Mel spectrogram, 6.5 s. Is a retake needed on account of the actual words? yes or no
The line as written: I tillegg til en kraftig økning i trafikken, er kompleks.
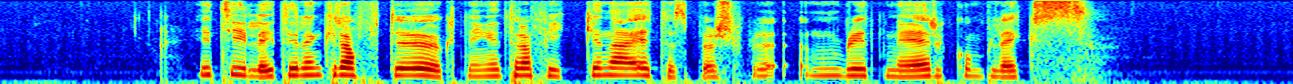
yes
